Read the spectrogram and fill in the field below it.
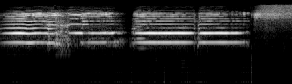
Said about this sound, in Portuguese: Conta-se que uma linda e brilhante floresta acordou de repente com um grito sibilante de uma cobra em apuros.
